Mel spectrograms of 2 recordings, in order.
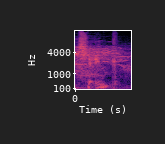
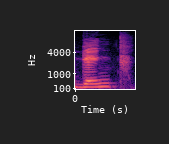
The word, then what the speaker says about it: Genk: Y yo pensé que se decía Genk. – Ajá, por eso, yo también decía Genk. No, déjame chequearlo. – Yo miro a esto y me dice, estoy corroborando la pronunciación. – Chenk. Ok, perfecto, gracias. Y así mismo lo tengo escrito, Chenk.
